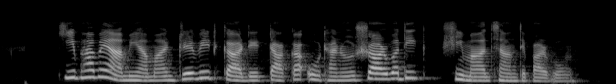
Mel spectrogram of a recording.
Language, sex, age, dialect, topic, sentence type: Bengali, female, 18-24, Rajbangshi, banking, question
